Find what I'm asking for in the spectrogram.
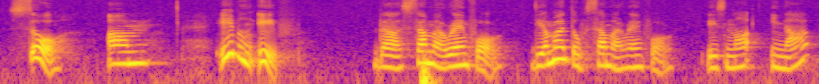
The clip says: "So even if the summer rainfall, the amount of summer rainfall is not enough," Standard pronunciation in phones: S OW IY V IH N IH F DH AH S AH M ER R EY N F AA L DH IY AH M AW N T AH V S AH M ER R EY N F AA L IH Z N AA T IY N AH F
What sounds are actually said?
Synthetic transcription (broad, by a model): S OW IY V IH N IH F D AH S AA M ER R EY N F AA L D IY AH M AW N T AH F S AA M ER R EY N F AA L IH S N AA T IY N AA F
